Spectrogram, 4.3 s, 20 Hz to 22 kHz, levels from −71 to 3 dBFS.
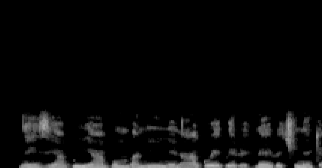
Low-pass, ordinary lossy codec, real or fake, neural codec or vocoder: none; none; real; none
